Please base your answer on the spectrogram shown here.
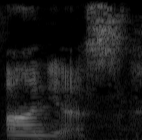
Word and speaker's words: Agnes: and in the book her name is pronounced Agnes.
